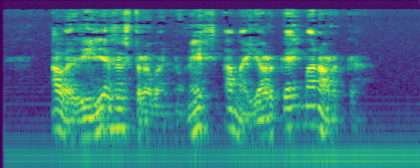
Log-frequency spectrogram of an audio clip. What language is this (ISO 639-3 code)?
cat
